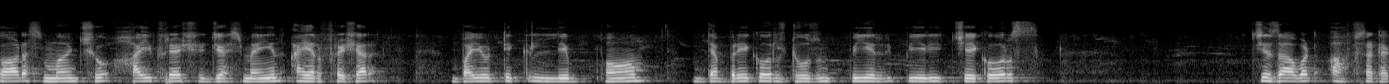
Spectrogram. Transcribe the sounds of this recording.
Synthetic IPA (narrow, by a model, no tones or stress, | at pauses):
kaːɖɐsmɐnʲt͡ʃʰuhaːjfʰɾeʃd͡ʒɐsmɐjinɐjɐɾpʰɾeʃɐɾ | bɐjoːʈikliboːm | d̪ɐbɾeːkoːɾsɖʱoːzunpːpiːɾit͡ʃeːkoːɾs | t͡ʃizaːʋɐʈaːfʰsɐʈʰɐk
